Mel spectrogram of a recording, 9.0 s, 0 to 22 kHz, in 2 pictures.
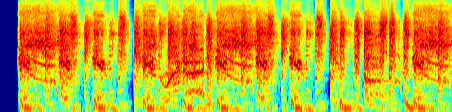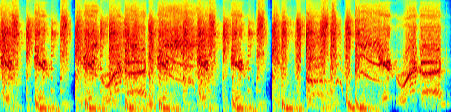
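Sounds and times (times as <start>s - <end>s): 
music: 0.2s - 8.4s.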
